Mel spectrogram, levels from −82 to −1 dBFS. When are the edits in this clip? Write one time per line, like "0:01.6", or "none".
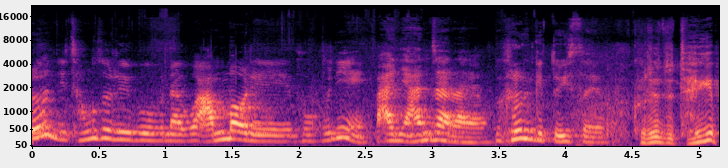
none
